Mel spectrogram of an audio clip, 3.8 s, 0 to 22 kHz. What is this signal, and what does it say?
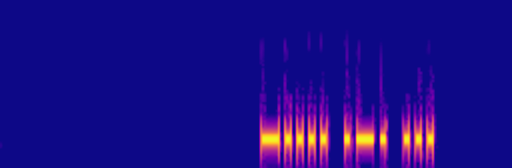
Morse code, heard as a keyed tone, about 27 wpm, 700 Hz. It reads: 6RS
